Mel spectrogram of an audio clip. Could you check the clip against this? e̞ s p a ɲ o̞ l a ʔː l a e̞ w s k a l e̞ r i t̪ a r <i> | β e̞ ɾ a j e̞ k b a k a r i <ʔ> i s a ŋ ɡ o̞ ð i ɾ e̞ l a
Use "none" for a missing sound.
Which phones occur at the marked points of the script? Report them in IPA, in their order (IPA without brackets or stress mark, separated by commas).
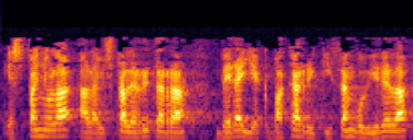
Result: a, k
